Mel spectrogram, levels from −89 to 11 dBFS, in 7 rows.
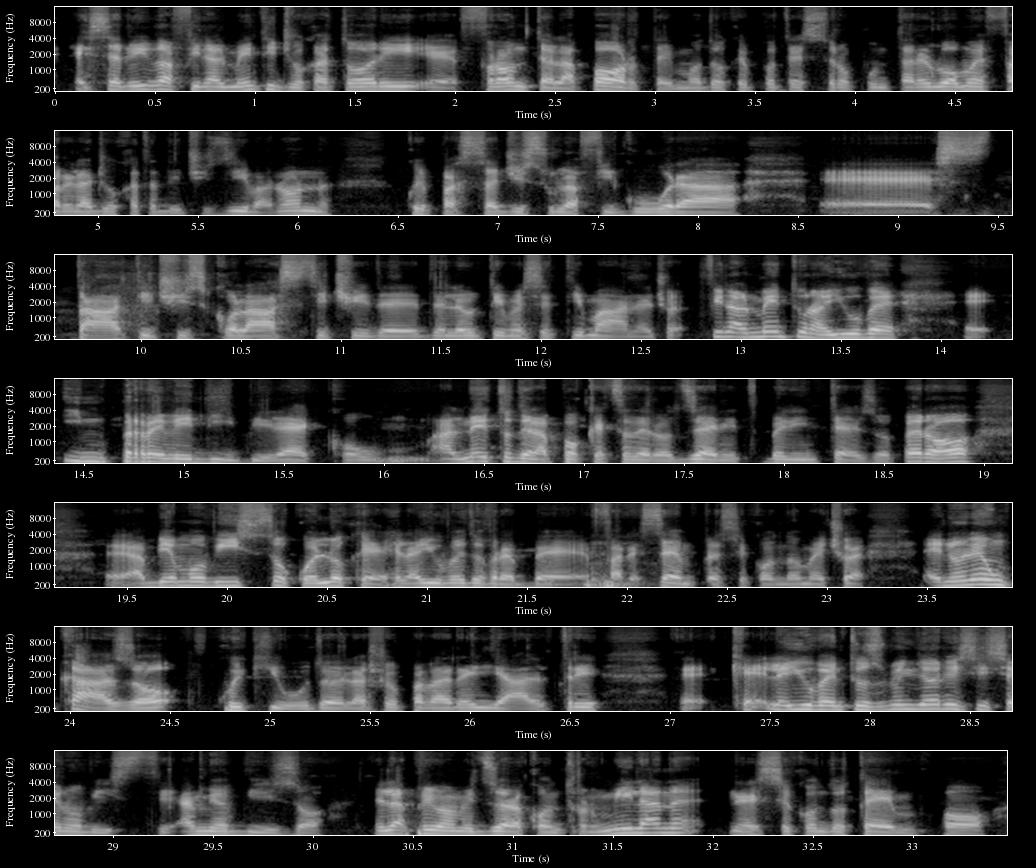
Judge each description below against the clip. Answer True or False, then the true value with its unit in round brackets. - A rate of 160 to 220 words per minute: True (170 wpm)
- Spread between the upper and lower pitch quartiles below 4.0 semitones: False (4.8 semitones)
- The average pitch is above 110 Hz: True (130 Hz)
